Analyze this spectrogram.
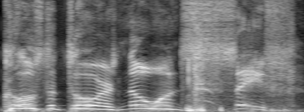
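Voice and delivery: slow high-pitched yell; high falsetto shout. Pretend. Mock Taffer bar rescue yell.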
